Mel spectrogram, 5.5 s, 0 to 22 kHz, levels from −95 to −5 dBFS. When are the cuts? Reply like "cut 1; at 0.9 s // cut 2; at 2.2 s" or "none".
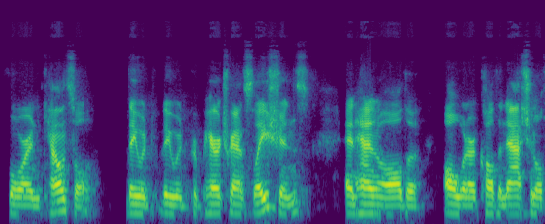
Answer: cut 1; at 1.3 s // cut 2; at 3.4 s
